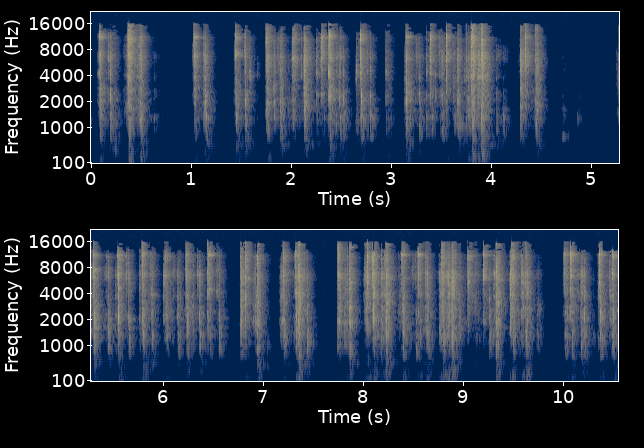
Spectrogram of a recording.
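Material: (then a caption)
Plastic, aluminum. Both hands type with their fingertips on a full-size, backlit, typewriter-style mechanical keyboard with an aluminum body and round plastic keycaps. Quick bursts of bright, crisp clacking keystrokes are broken by brief pauses. Each click is sharp and dies away almost at once, with no low thump.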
